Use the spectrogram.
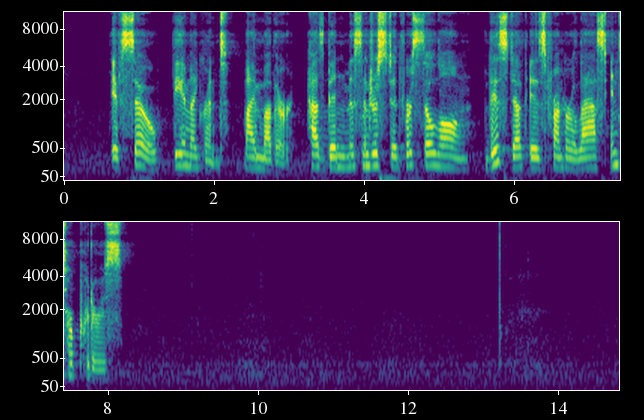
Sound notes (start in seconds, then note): none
